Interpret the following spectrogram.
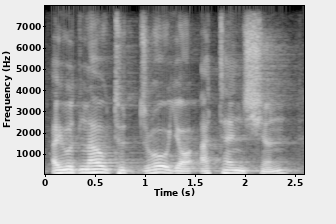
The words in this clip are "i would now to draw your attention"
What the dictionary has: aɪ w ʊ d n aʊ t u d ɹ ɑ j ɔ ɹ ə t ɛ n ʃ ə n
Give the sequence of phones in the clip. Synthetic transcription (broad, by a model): aɪ w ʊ d l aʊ t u d ɹ ɑ j ɔ ɹ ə t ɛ n ʃ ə n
